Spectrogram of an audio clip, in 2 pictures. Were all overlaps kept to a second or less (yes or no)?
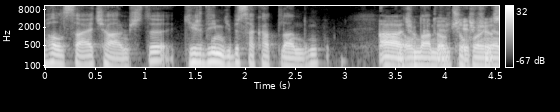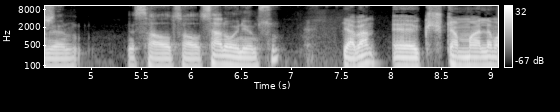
no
